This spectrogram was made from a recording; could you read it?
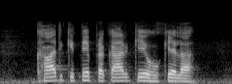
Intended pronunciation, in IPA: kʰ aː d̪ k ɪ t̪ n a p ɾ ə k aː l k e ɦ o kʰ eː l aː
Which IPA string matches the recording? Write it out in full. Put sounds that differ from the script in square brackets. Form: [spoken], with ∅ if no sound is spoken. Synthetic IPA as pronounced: kʰ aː d̪ k ɪ t̪ n [e] p ɾ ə k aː [ɾ] k e ɦ o [k] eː l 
